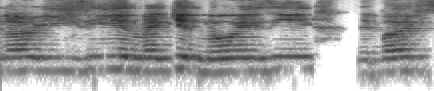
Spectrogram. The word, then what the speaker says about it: NOEASY: What's the right way to say it? Oh, you can say noisy. It's Noisy.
